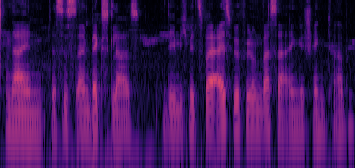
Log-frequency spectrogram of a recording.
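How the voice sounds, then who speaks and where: Flat, monotone intonation carries words delivered at a fairly slow pace. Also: man, medium pitch for a man. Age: 20s. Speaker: podcast guest, hosts' brother. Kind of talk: casual chat.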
